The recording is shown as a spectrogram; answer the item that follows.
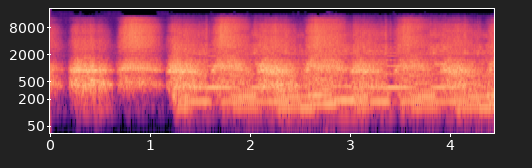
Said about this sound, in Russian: глаза сейчас зажмуриваем, дышим ртом вот так.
